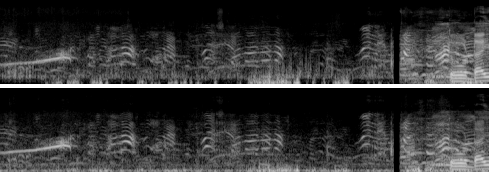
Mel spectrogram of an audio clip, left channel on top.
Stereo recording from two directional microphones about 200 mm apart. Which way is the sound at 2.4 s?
45° left (ahead or behind).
